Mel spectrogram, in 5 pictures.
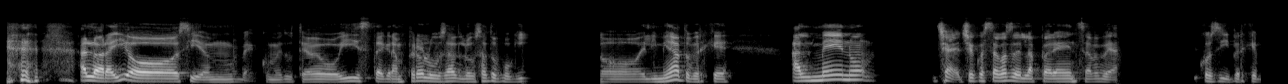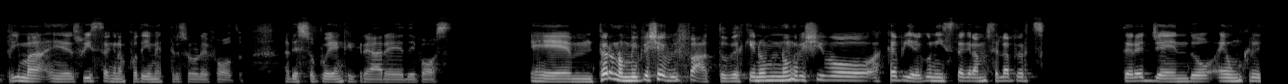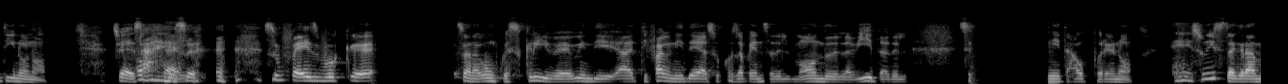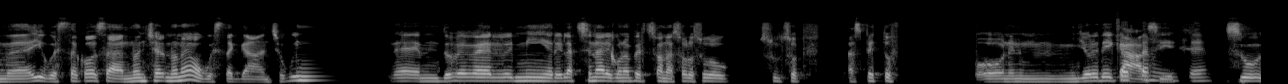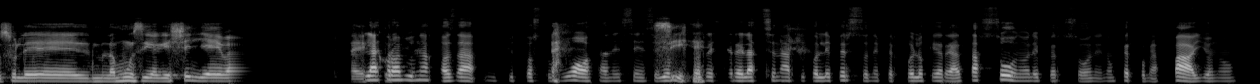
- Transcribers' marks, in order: chuckle; distorted speech; "cioè" said as "ceh"; unintelligible speech; unintelligible speech; laughing while speaking: "sai, su"; chuckle; unintelligible speech; "dovermi" said as "dovevermi"; tapping; other background noise; chuckle
- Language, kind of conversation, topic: Italian, podcast, Ti capita di confrontarti con gli altri sui social?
